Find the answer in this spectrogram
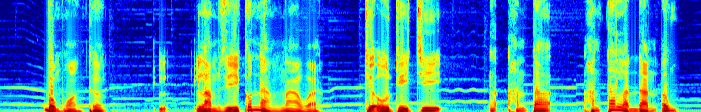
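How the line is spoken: Trembling voice. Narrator (Vietnamese): Cao Lương Thành run run

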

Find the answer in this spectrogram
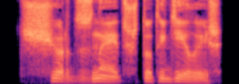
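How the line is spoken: Displeased mutter. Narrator (Russian): пробормотал я недовольно

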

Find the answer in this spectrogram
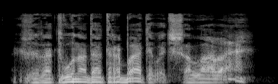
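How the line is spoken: Nasty hoarse voice. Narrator (Russian): сказал он своим противным хриплым голосом

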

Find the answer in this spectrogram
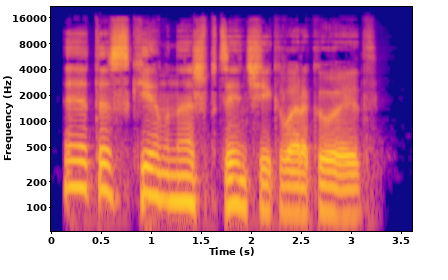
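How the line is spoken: Mocking question from older student. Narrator (Russian): Глумливым голосом поинтересовался один из 3 старших учеников

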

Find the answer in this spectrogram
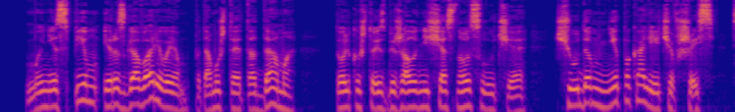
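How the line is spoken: Angry curt retort. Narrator (Russian): сердито отрезал Ермолаев

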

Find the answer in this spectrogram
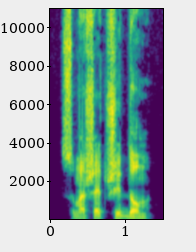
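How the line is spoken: Mumble. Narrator (Russian): пробормотал Андрей

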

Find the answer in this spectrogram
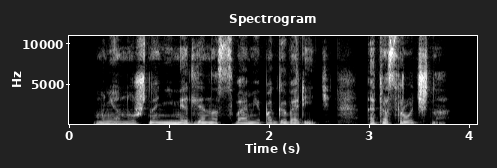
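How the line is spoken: Whisper. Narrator (Russian): Джошуа Пилбим прошептал

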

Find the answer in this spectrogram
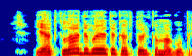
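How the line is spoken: Laughing confession. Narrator (Russian): признался, смеясь

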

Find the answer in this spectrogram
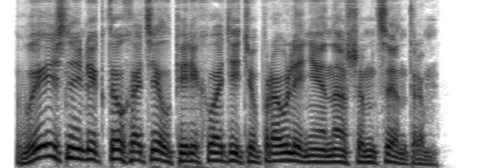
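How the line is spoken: Plain. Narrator (Russian): спросил Маширов

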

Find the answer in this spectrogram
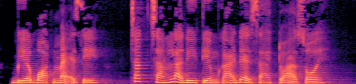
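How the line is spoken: Mocking. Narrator (Vietnamese): một người khác không khỏi chế nhạo

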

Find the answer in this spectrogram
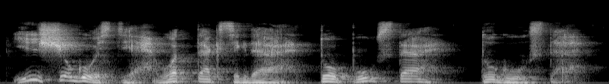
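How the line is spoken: Guttural speech, bursts of laughter. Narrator (Russian): Он продолжил речь на гортанном языке, то и дело взрываясь хохотом

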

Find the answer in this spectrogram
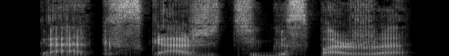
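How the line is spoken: Hoarse voice. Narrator (Russian): раздался хриплый голос

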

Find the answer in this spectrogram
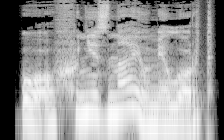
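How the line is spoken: Sighing. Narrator (Russian): вздохнула экономка

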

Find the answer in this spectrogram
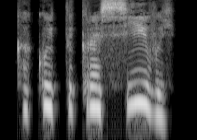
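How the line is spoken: Whisper. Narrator (Russian): шепнула зверю

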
